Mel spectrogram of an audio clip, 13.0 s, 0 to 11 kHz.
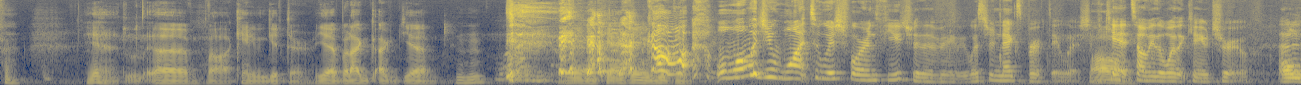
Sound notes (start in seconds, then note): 5.0 laughs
